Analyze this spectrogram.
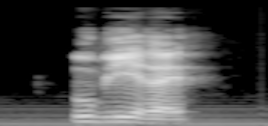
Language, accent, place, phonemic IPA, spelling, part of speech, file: French, France, Lyon, /u.bli.ʁɛ/, oublieraient, verb, LL-Q150 (fra)-oublieraient.wav
- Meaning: third-person plural conditional of oublier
